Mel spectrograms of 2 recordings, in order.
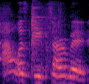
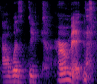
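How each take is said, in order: First: High-pitched, laughing exclamation; laughing emphasis. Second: Said in the usual way. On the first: Real, not acted. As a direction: burst out higher through laughter. Repeats it, breaking into laughter.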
